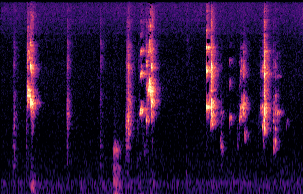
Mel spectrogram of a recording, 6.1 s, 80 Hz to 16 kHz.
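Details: Home flock of pet budgerigars singing indoors in October 2024: busy run of bright, squeaky chirps and warbled notes tumbling irregularly, with a soft low thud near the middle.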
